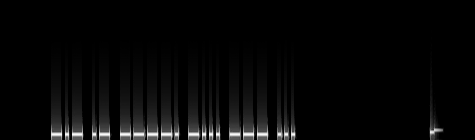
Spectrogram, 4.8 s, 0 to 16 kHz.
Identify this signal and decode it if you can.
Morse code, heard as a keyed tone, about 34 wpm, 700 Hz. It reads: KA9BOS
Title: USA Call Signs Repeated 3x 35wpm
